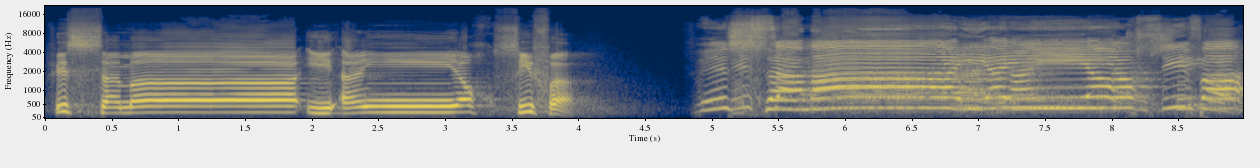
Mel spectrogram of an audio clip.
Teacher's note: اب دونوں حمزہ کو خوب واضح کیا، ظاہر کیا، تحقیق سے پڑھا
